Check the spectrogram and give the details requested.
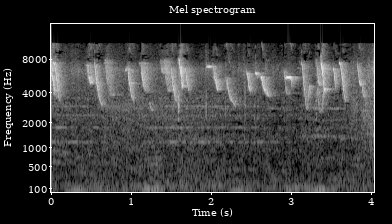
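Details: Saffron finch (Sicalis flaveola), a trained creole canary singer: a fast, busy run of high, sharp down-slurred chips and short whistles, several notes each second, over faint low background noise.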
